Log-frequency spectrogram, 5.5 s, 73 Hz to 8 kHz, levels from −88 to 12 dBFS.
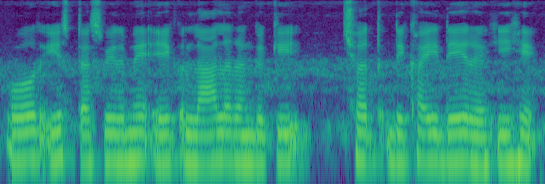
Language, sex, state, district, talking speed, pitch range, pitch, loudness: Hindi, male, Gujarat, Valsad, 145 wpm, 130-135 Hz, 130 Hz, -14 LUFS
